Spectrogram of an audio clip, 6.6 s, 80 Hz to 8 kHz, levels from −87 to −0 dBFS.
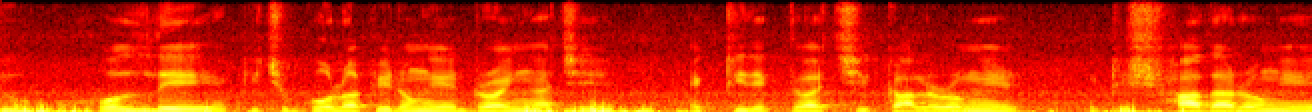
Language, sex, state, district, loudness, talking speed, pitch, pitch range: Bengali, male, West Bengal, Paschim Medinipur, -19 LUFS, 130 wpm, 125 Hz, 120-130 Hz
